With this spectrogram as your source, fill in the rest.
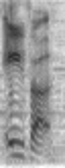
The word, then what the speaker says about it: Eva: mother aunt eve no it's ava ava i was told about that about certain pronunciations and then immediately i went to eva but it's more of a it's like ava she's my dad's older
